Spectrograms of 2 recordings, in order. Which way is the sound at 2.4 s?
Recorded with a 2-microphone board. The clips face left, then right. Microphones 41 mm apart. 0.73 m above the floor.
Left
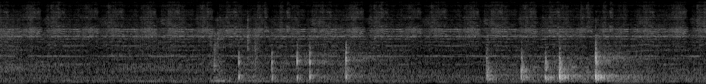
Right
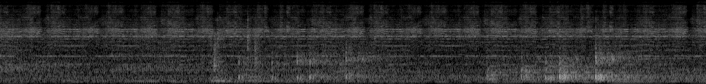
45° left (ahead or behind).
